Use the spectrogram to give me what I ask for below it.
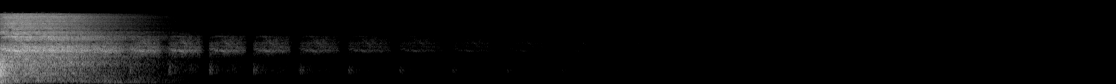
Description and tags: some crash with a squeel behind it. used in house and tech.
